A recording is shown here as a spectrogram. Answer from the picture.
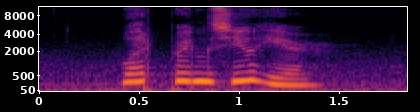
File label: What Brings You Here, human female villager; customnpcs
